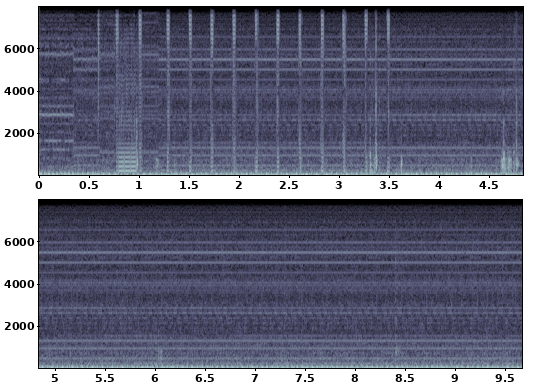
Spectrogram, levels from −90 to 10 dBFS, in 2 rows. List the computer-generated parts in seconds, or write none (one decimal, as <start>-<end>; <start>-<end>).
0.0-1.0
